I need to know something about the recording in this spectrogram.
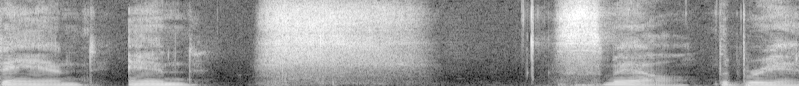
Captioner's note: inhales sharply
